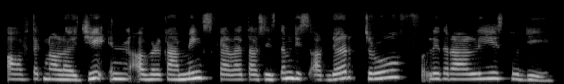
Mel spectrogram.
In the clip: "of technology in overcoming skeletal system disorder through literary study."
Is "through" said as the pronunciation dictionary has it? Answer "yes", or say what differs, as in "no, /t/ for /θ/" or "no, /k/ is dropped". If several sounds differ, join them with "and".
no, /t/ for /θ/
